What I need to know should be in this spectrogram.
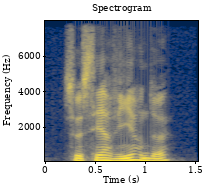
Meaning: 1. to serve (to help in a shop; to bring a meal to someone) 2. to be used for 3. to be useful, to be of use, come in handy 4. to serve (start a point with service)
- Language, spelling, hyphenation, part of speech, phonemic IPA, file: French, servir, ser‧vir, verb, /sɛʁ.viʁ/, Fr-servir.ogg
